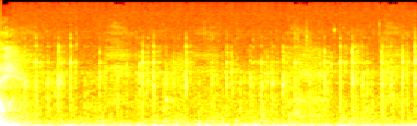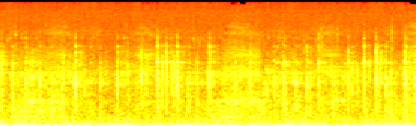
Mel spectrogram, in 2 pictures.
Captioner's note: breathing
